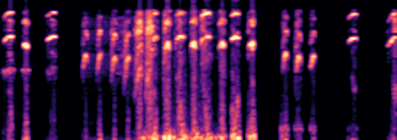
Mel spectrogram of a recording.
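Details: Flowerpecker giving sharp chirps as a lure for young birds: isolated high ticks, then a fast rattling cluster of notes with some rough noise, ending in spaced single chirps.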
